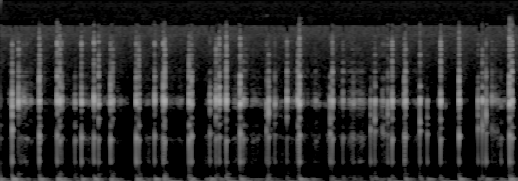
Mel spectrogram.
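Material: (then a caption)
Plastic, paper. Long glittery nails tap and scratch two small, hollow, empty paper cups turned upside down and covered in colorful plastic rhinestones, working over the rhinestone sides and the cardboard bases with earbud mics underneath. The result is a fast, irregular stream of sharp, dry clicks with almost no ring and a bright, glassy tone, with a low thump under many of the taps.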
